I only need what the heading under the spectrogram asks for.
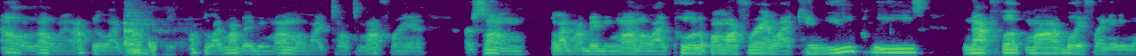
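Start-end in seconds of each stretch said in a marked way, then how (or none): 8.0-11.4 put-on small soft voice, lower. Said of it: "super nice and soft-spoken and got a little small voice".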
